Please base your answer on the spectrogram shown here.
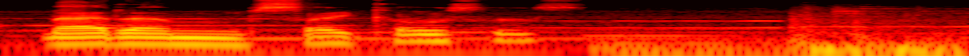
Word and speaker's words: metempsychosis: Don't know how it's pronounced, but I know I spelled it right. Well, let's just look it up. Metempsychosis.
